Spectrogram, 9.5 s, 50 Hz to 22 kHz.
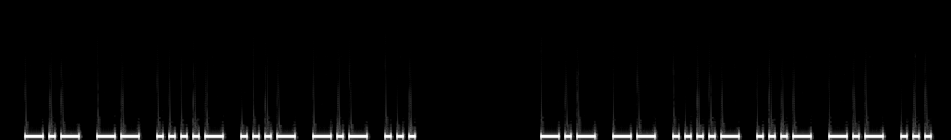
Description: Morse code, heard as a keyed tone, about 20 wpm, 700 Hz. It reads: KM4VKS KM4VKS
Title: USA Call Signs - 6 Characters - Repeated 2x - 20wpm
